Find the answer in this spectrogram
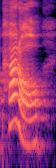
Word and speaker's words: petal: number one pedal a petal can also be a flower the colorful part of the flower and it is spelled differently but this is a homophone and The Petal again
